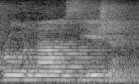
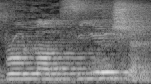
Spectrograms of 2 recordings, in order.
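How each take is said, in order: First: The second syllable sounds like 'noun'. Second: The second syllable sounds like 'nun'. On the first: The speaker calls it wrong. "not pronunciation" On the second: The speaker calls it right. "this one here is pronunciation"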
